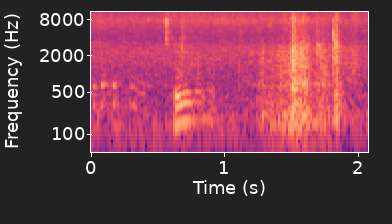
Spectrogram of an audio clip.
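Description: Domestic pigeons cooing: a short coo about half a second in and a louder, rougher one about a second and a half in.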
